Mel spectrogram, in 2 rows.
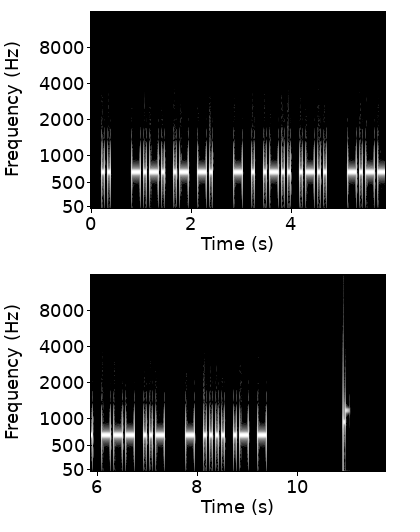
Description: Morse code, heard as a keyed tone, about 21 wpm, 700 Hz. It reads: I CAN TELL YOU THAT
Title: Build A Phrase - 5-Word Phrases - 20wpm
